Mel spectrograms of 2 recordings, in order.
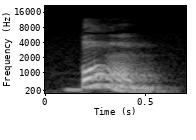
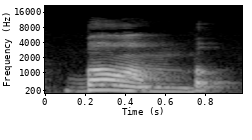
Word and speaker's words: bomb: at the letter b we usually don't pronounce the b when it follows the letter m bom it's not bomb the last sound is m so just pretend that the bee isn't there let's look at more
